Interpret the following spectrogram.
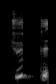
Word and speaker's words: toutes: car c'est féminin singulier toutes les semaines ici aussi on a un E et on prononce pas le S à l'heure on dit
